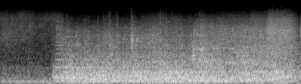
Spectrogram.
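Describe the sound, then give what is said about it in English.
Train running on rails, heavy rumbling and clatter. After a quieter first half-second the sound jumps abruptly to a loud, steady roar that holds to the end. “A door on the side of the train is opened, revealing the coffin.”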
